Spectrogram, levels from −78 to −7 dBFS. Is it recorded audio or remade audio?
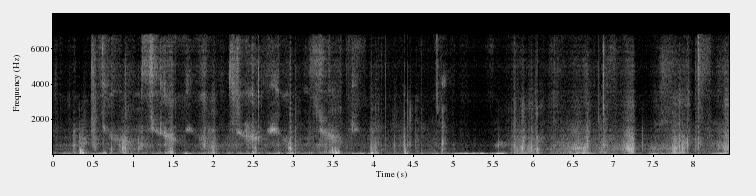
remade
